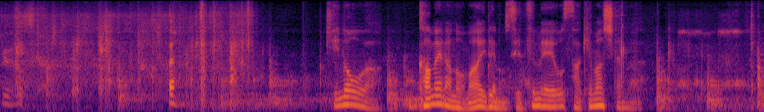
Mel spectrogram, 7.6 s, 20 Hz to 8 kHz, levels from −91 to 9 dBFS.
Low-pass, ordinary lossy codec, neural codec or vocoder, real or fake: none; none; codec, 16 kHz, 0.8 kbps, ZipCodec; fake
